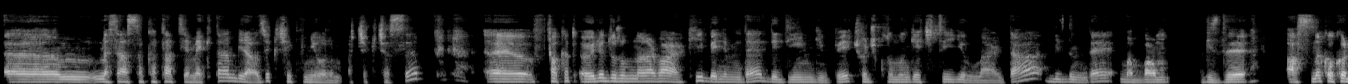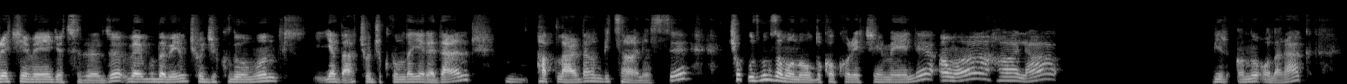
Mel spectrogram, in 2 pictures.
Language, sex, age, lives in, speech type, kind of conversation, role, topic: Turkish, male, 35-39, Germany, conversation, unstructured, none, Şimdiye kadar yaşadığın en unutulmaz yemek deneyimi hangisiydi?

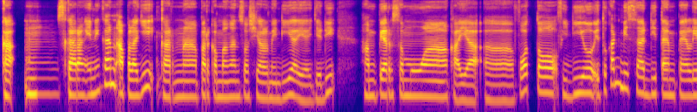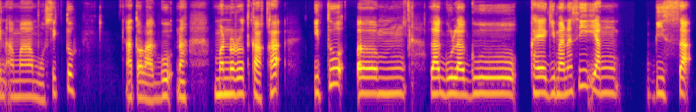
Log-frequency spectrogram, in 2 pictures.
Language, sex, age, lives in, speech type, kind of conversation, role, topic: Indonesian, female, 35-39, Indonesia, conversation, podcast, host, Menurut kamu, apa yang membuat sebuah lagu mudah melekat di kepala?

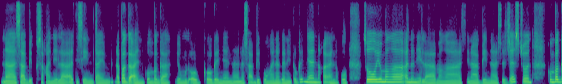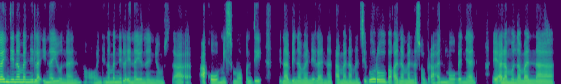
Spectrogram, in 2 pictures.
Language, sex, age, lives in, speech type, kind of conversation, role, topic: Filipino, female, 25-29, Philippines, conversation, advice, user, Paano ako tatanggap ng puna nang hindi ito ginagawang personal?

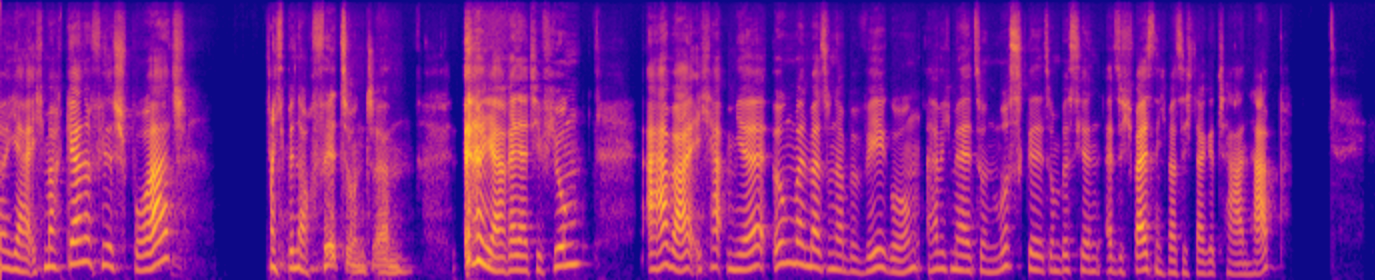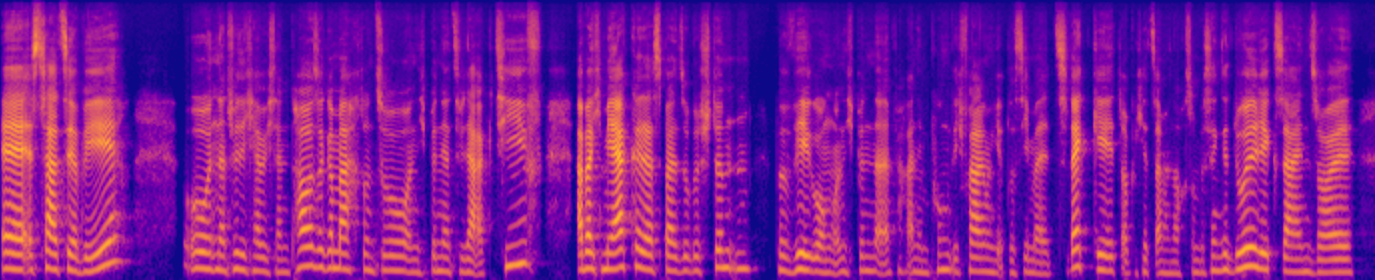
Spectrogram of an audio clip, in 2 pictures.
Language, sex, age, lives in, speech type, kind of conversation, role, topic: German, female, 30-34, Germany, conversation, advice, user, Wie kannst du deinen Alltag neu organisieren, wenn sich deine Gesundheit oder Mobilität plötzlich verändert hat?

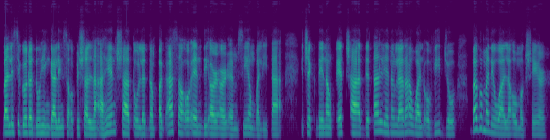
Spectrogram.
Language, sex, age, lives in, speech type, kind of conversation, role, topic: Filipino, female, 25-29, Philippines, read, expert-assistant, expert, Paano mo nasisiguro na ang balita o impormasyon na natatanggap mo tuwing may emergency ay hindi fake news o pinapalala lamang para magdulot ng takot?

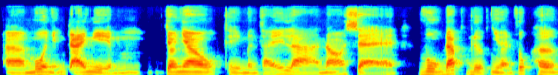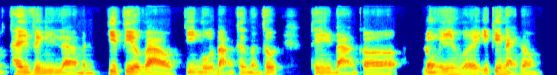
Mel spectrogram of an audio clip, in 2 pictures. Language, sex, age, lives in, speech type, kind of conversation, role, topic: Vietnamese, male, 25-29, Vietnam, conversation, unstructured, none, Tiền bạc ảnh hưởng như thế nào đến hạnh phúc của bạn?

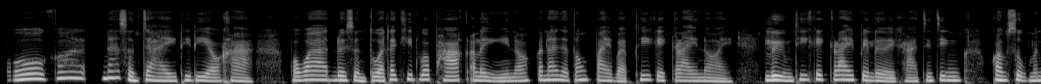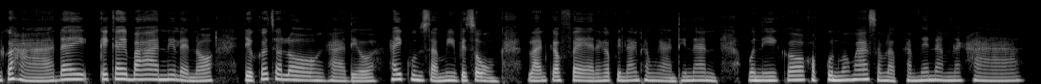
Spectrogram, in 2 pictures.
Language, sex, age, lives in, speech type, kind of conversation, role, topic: Thai, female, 50-54, Thailand, conversation, advice, user, จะเริ่มพักฟื้นอย่างไรและควรบอกคนรอบข้างอย่างไรเมื่อรู้สึกว่าร่างกายกับจิตใจต้องการหยุดพักชั่วคราว?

